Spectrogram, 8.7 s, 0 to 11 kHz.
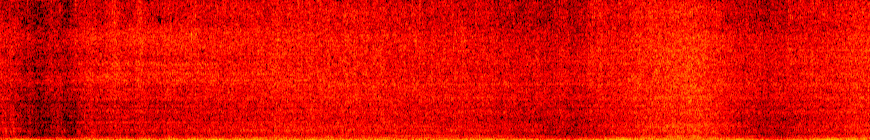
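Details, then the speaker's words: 1947 Dodge that had failed to start for days, owner suspected electrical fault, now started with charger removed: catches straight away into a steady, even low rumble with no misses or knocks; best it has ever started. "sounds good is it what did you do that's the best it's ever started it"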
